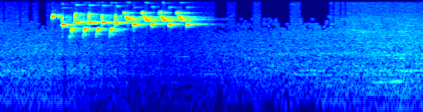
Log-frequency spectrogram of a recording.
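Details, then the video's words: Field European goldfinch, subspecies parva, delivering a quick burst of high, tinkling twitters for about a second and a half against steady background hiss, apparently passing traffic. "Jilguero campero (Carduelis carduelis) - Canto"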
